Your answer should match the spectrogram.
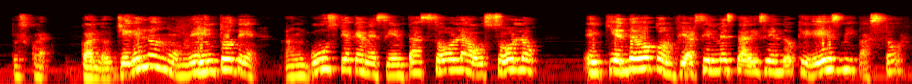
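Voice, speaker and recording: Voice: medium pitch, mellow. A devotional preacher giving a sermon, teaching step by step, asking rhetorical questions and repeating key phrases for emphasis.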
